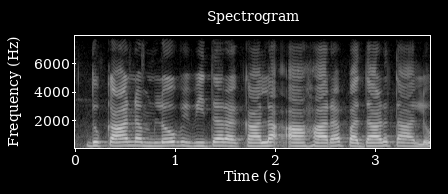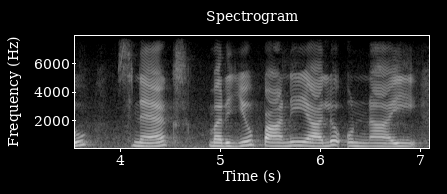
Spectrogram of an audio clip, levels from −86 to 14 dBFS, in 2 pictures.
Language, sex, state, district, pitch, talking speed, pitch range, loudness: Telugu, female, Telangana, Hyderabad, 235 Hz, 75 wpm, 225-250 Hz, -15 LUFS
